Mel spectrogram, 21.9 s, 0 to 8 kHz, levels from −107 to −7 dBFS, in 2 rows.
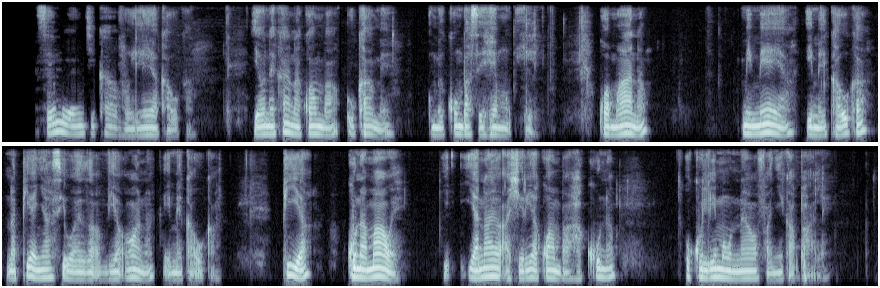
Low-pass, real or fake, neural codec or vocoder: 7.2 kHz; real; none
